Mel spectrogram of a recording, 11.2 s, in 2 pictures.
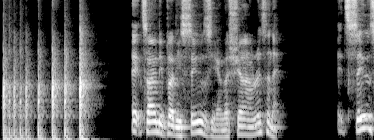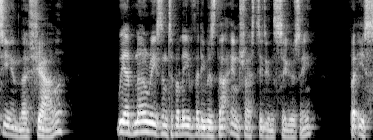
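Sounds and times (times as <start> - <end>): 
drumroll tapped out by hand on a hard surface: 0.0 - 1.4
speech: 2.0 - 4.3, 5.0 - 6.7, 7.4 - 11.2.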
